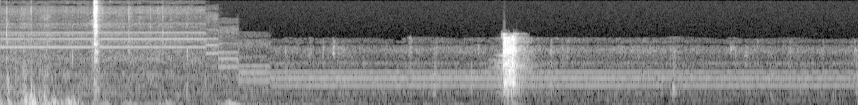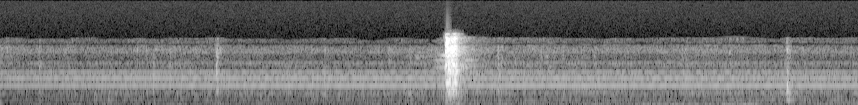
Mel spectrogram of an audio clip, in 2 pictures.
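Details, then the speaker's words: Construction plant machine's AdBlue (SCR) system, investigated for high AdBlue consumption while the dosing injector is checked. Faint steady whine with slow, uneven ticks as the dosing pump builds pressure; normal pressure build-up. "Okay, so we're running this test now. It's doing a pressure build up, so I need to gnash up to the top and check the injector."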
